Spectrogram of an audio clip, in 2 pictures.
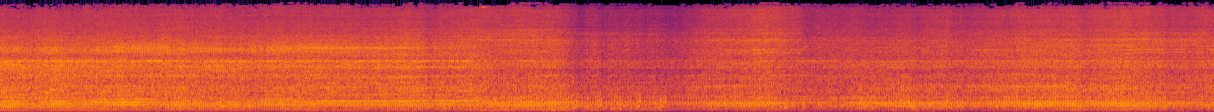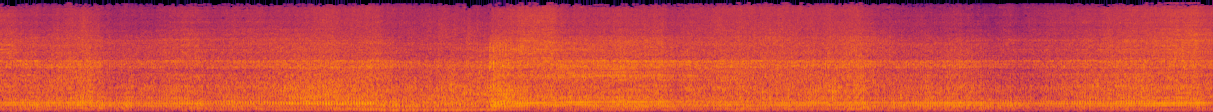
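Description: A motor vehicle's engine running steadily as it moves slowly, its pitch rising and falling gently with the revs; about twenty seconds in it dips and then picks up again.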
